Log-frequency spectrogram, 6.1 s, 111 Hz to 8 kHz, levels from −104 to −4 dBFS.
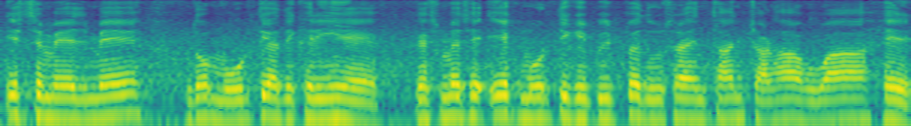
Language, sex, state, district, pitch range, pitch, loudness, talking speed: Hindi, male, Chhattisgarh, Bilaspur, 135-150 Hz, 140 Hz, -14 LUFS, 205 wpm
